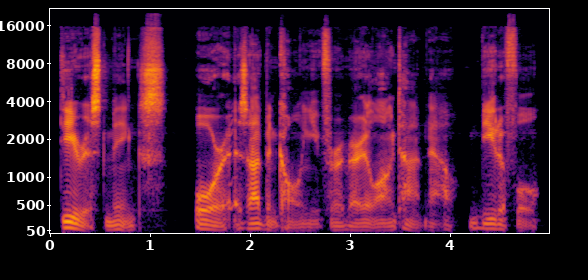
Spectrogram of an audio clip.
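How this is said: It is read in a put-on voice.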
